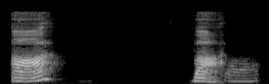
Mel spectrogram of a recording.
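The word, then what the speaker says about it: אבא: ba ABA that's father now you see the ALF the first letter which is silent has the do has the dot the a under it the second letter the bait has also an A and this alive at the end is a silent letter but it just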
